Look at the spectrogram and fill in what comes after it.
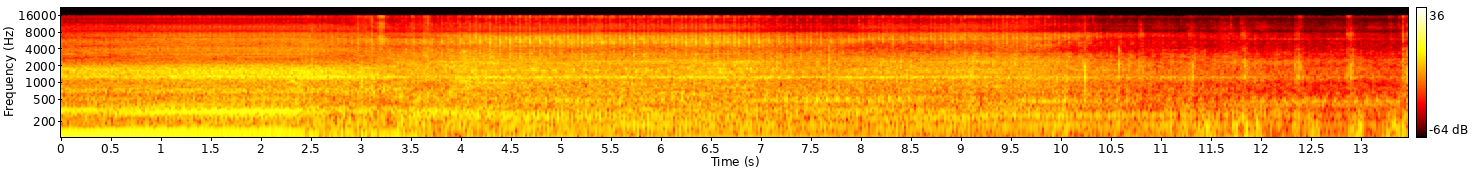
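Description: A three-cylinder vehicle engine that burns oil, held at raised revs for about two and a half seconds, then dropping back and running steadily at idle. Scattered crunching footsteps on gravel near the end.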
